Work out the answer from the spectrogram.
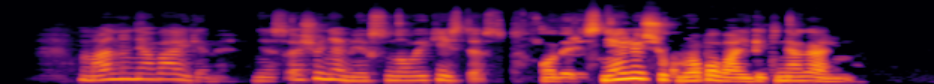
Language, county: Lithuanian, Šiauliai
